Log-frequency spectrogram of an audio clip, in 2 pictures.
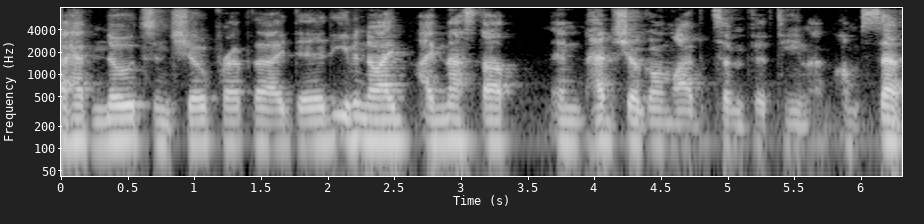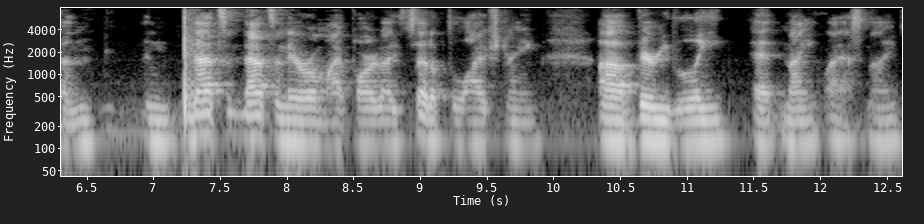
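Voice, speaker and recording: A man hosting a live sports-betting stream with a middle-pitched voice that is starting to go. He talks casually, trips over restarts and fills the gaps with fillers. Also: steady tone, a little fast, a bit bright. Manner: rambling, many restarts and fillers. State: losing his voice. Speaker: host of a football picks show.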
